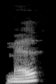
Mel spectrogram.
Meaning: 1. food 2. a slice of bread with something on top
- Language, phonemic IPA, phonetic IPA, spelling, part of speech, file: Danish, /mað/, [ˈmæð̠˕ˠ], mad, noun, Da-mad.ogg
